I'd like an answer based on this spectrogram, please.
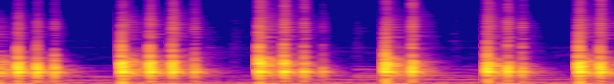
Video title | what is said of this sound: Hitman Assassin LE Cricket Bat Review | where it's been pressed, it's pinging really well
